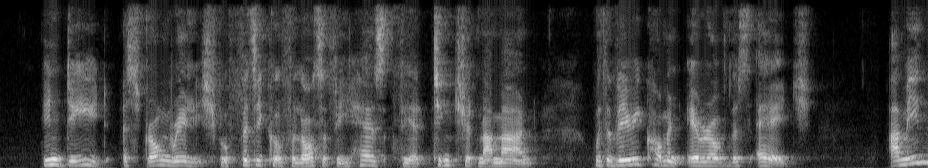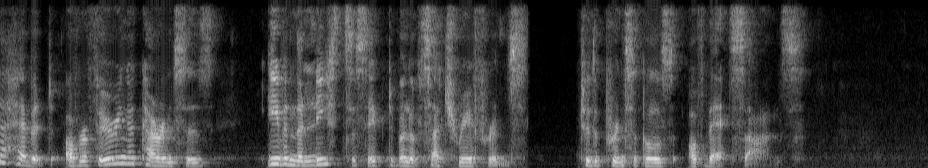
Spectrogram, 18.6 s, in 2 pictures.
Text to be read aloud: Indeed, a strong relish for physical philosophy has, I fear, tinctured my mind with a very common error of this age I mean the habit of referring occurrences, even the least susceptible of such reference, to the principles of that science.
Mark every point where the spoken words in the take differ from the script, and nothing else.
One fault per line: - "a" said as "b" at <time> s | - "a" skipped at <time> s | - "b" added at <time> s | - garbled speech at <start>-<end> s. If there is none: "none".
- "I" skipped at 3.9 s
